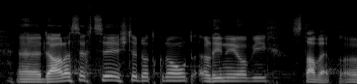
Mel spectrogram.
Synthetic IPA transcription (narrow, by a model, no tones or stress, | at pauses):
daːlɛsɛxt͡sɪjɛʃcɛdo̞t̪kno̞wt̪lɪnɪjo̞viːxst̪avɛ̰p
